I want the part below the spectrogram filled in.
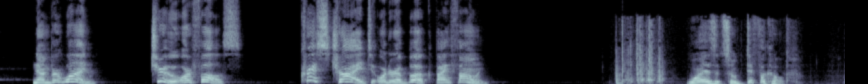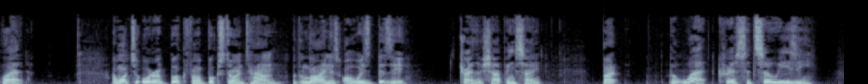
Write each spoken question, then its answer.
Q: Chris tried to order a book by phone.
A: The answer is true.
